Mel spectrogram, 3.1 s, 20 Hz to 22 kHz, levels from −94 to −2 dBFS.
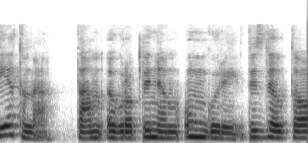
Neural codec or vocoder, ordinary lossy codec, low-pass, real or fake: none; AAC, 64 kbps; 10.8 kHz; real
